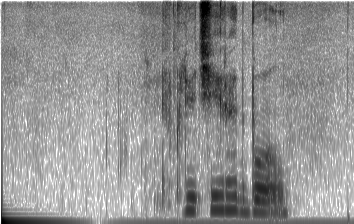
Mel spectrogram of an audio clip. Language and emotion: Russian, neutral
